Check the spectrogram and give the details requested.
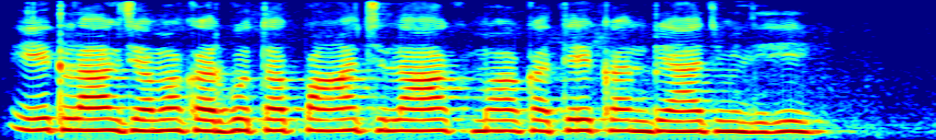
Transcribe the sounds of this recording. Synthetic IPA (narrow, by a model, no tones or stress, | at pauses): eːklaːkʰd͡ʒəməkəɾbot̪əpãt͡ʃlaːkʰməkət̪ekənbjaːd͡ʒmiliɦi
